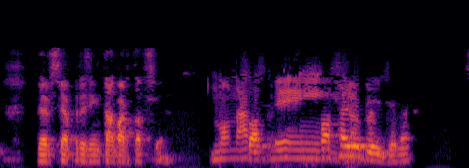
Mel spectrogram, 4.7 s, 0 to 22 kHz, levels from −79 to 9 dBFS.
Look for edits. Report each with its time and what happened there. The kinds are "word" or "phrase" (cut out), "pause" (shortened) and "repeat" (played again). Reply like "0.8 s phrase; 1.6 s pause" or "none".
1.1 s word; 2.6 s word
